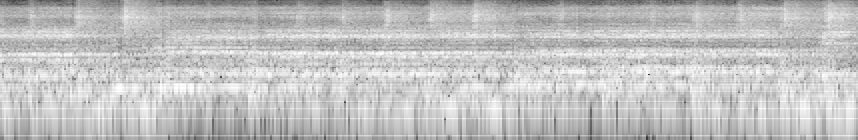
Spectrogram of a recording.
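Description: Music with a choir singing, continuous and steady in level.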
